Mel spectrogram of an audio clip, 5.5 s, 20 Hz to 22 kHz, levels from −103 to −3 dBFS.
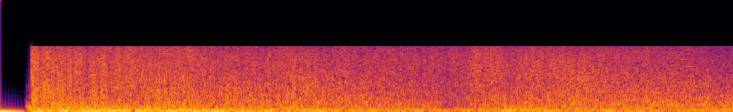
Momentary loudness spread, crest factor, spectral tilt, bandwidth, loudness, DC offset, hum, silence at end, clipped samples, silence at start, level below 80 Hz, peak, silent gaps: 8 LU; 16 dB; -5.5 dB/octave; 4.2 kHz; -23 LUFS; under 0.1%; none; 0 s; under 0.1%; 0 s; -24 dBFS; -4 dBFS; none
